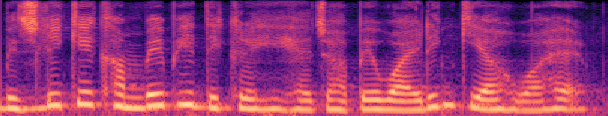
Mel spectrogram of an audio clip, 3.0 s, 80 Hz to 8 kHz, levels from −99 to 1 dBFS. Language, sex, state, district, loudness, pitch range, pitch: Hindi, female, Assam, Kamrup Metropolitan, -15 LUFS, 200-260 Hz, 210 Hz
